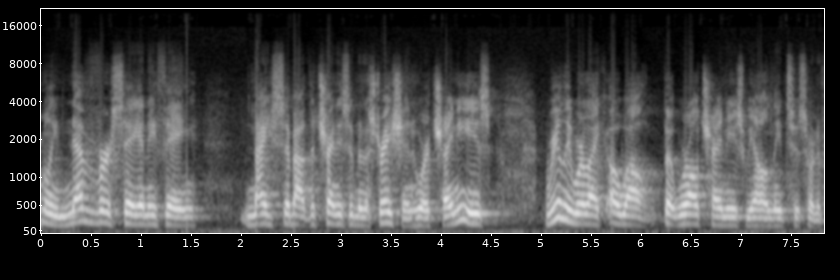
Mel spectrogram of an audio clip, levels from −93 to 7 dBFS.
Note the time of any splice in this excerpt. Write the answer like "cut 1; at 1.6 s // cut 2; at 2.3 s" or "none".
none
